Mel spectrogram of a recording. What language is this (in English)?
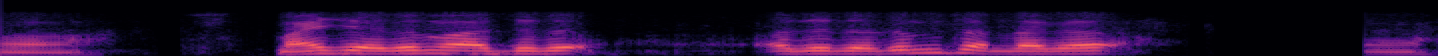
Manipuri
